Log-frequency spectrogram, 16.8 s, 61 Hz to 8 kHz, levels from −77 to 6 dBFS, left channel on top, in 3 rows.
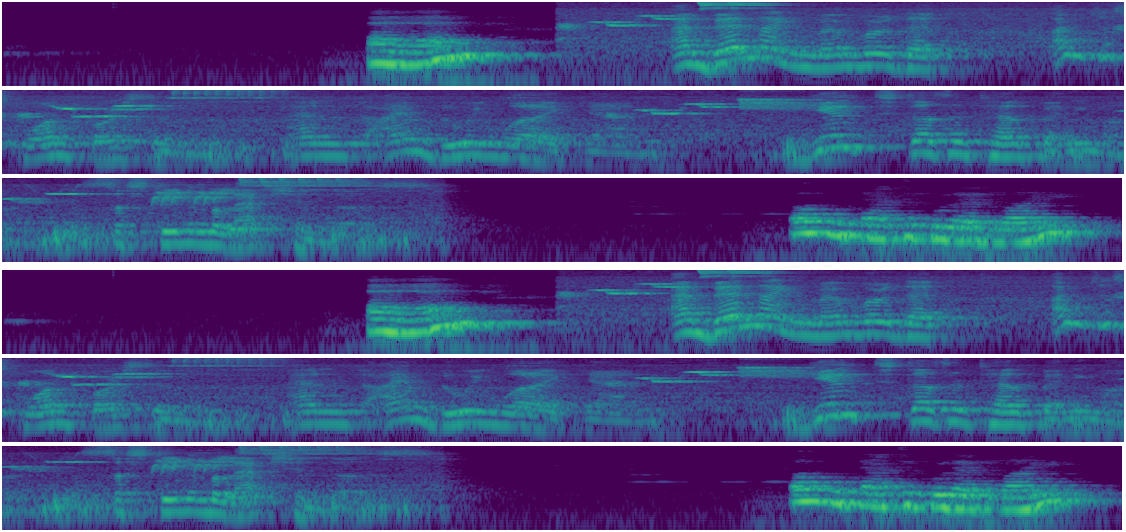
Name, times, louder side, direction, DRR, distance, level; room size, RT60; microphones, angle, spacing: voice 1, 1.8-2.5 15.1-16.5, equal, 50° right, -6 dB, 3.1 m, -23 dB
Chirp tweet, 2.8-13.4, left 2 dB, 10° left, 1.1 m, -35 dB
voice 2, 3.3-4.7 5.2-6.7 7.0-8.9 9.5-11.3 11.6-13.4, equal, 5° right, 3 dB, 1.3 m, -33 dB
17.5 x 8.2 x 2.9 m, 0.76 s
head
